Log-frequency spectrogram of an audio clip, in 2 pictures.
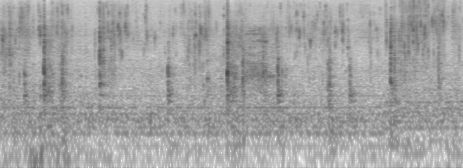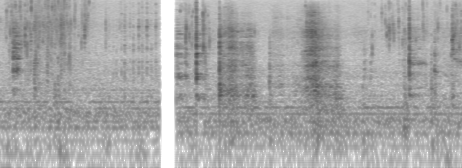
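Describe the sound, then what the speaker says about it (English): A ground beef mixture for shepherd's pie stirred in a pan: steady scraping and soft sizzling, with a constant wet, watery texture throughout and a brief dropout near the end. "I'm just going to stir that as evenly as I can into our ground beef mixture."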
